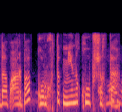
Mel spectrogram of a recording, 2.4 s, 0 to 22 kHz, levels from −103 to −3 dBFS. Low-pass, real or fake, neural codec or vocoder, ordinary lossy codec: 7.2 kHz; real; none; none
